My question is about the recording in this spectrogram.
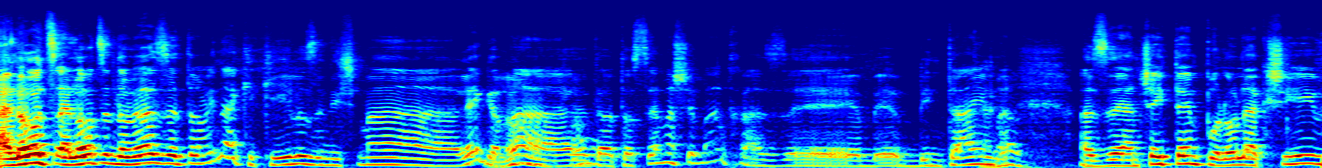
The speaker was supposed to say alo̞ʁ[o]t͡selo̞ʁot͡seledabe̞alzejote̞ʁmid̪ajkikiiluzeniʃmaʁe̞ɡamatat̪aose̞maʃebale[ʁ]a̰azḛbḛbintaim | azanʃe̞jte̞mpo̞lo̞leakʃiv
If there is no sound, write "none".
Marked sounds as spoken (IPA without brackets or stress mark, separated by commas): o, χ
